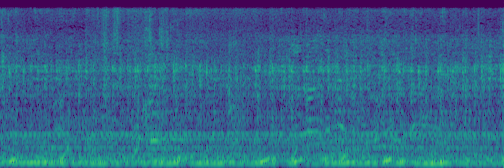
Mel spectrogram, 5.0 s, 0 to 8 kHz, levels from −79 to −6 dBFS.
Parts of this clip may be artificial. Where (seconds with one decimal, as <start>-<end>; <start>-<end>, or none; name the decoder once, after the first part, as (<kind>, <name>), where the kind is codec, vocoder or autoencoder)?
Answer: 1.8-2.8 (codec, DAC)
